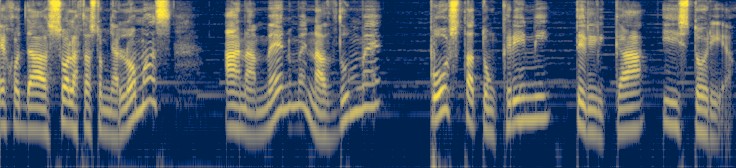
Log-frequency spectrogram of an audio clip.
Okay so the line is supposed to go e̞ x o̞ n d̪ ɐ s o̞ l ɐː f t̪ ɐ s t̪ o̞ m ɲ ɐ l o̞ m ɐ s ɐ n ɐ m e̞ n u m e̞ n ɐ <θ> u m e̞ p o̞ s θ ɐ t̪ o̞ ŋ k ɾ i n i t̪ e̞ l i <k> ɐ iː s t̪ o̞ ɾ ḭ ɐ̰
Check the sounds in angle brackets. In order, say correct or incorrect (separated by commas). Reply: incorrect, correct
